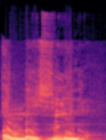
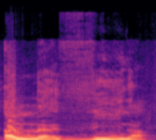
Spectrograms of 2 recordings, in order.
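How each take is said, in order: First: The middle consonant is a z sound. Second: The middle consonant is a th sound. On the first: The speaker calls it wrong. "Either they say الَّذِينَ with a zai" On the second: The speaker calls it right. "they can't pronounce the that"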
